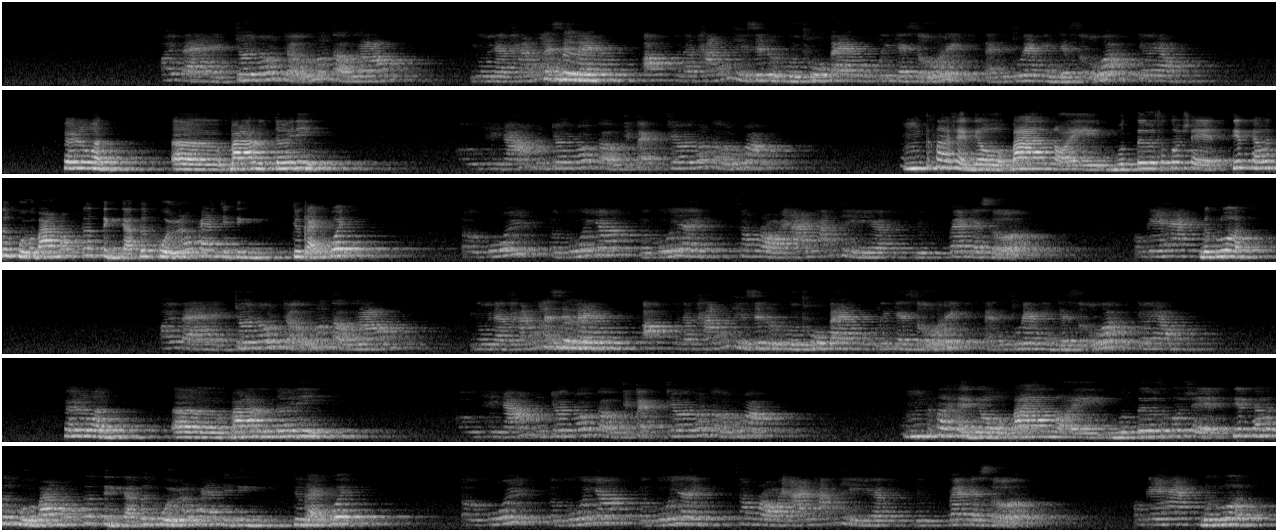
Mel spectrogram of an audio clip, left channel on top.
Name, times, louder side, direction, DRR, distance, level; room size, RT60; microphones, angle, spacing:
voice 1, 1.6-3.9 4.7-6.1 6.4-11.8 17.3-20.4 30.1-32.5 32.8-35.7 36.8-37.4, left 1 dB, 60° right, -7 dB, 1.1 m, -28 dB
voice 2, 5.4-6.0 13.4-13.9 14.4-15.9 21.7-29.1 37.5-37.9, left 3 dB, 85° left, 5 dB, 0.3 m, -19 dB
3.0 x 2.1 x 2.6 m, 1.3 s
head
